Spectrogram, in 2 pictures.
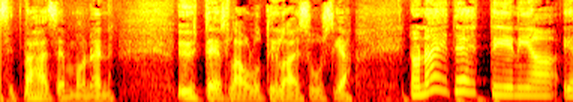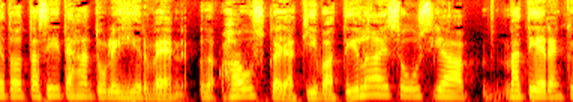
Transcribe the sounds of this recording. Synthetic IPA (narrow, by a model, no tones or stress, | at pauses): sit̪ʋæhæsemːonḛnyht̪eislɑulut̪ilɑ̰isuːsjɑ | nonæint̪eht̪iːnjɑjɑt̪ot̪ɑsiːt̪æhænt̪ulihirʋeːnhɑuskɑjɑkiʋɑt̪ilɑisuːsjɑmæt̪ieɾæŋk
